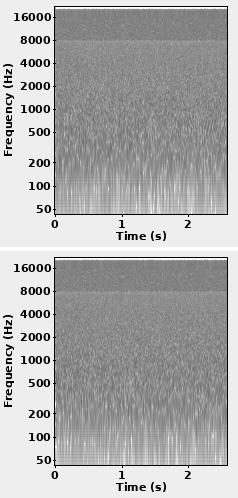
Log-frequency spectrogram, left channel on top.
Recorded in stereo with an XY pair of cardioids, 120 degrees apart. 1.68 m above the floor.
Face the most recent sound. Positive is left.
No sound to turn to.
